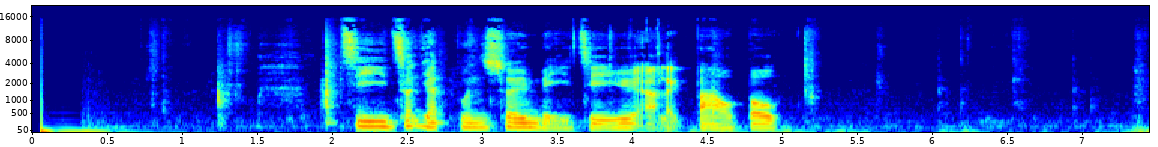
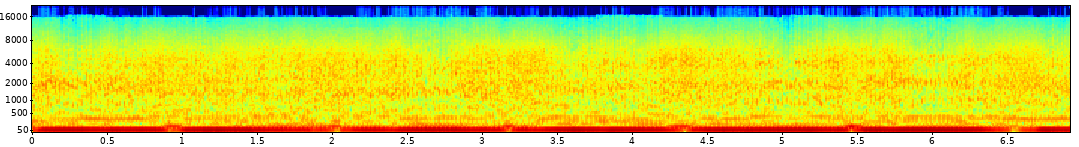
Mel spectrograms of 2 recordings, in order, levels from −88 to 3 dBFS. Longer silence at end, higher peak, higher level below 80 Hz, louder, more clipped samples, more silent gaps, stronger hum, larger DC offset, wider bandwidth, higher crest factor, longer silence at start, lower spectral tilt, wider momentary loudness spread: about the same, 0 s vs 0 s; second, -8 dBFS vs 0 dBFS; second, -56 dBFS vs -8 dBFS; second, -26 LUFS vs -8 LUFS; second, under 0.1% vs 0.4%; neither; neither; neither; about the same, 16 kHz vs 16.5 kHz; first, 20 dB vs 8 dB; about the same, 0.05 s vs 0 s; first, -4.5 dB/octave vs -3 dB/octave; first, 19 LU vs 1 LU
